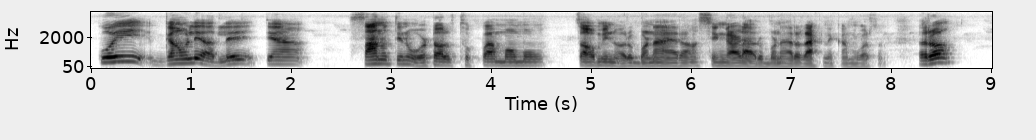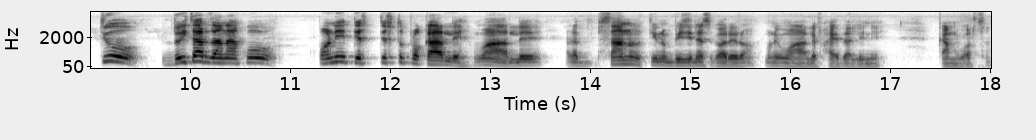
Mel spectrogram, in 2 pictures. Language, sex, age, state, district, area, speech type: Nepali, male, 45-60, West Bengal, Kalimpong, rural, spontaneous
